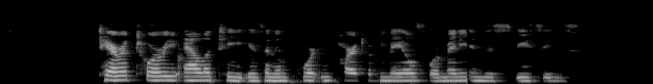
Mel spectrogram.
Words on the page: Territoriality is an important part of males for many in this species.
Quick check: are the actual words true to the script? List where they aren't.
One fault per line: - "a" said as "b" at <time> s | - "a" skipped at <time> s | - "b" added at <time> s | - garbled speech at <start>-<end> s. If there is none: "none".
none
